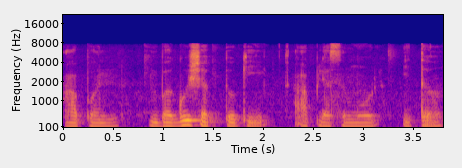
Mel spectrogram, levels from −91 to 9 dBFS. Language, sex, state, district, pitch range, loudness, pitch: Marathi, male, Maharashtra, Gondia, 120-125 Hz, -20 LUFS, 125 Hz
